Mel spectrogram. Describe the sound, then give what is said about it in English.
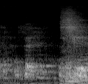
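A child sneezes once: a brief breathy build-up followed by a sharp, hissing burst near the end. “Bless you, ….”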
